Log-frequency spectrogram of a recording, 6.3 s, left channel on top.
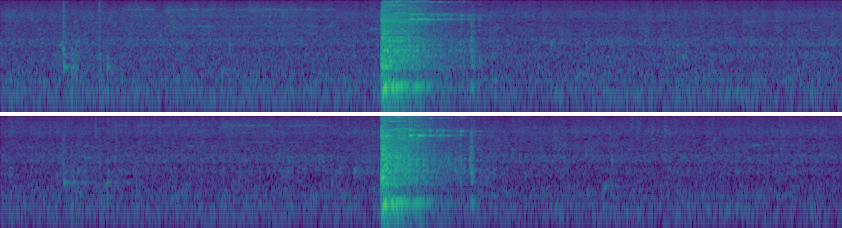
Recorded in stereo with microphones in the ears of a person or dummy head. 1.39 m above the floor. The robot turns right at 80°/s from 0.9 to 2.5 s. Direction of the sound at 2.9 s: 20° right (ahead or behind).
